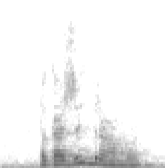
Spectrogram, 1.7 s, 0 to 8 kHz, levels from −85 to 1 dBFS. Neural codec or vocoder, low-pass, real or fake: none; 7.2 kHz; real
